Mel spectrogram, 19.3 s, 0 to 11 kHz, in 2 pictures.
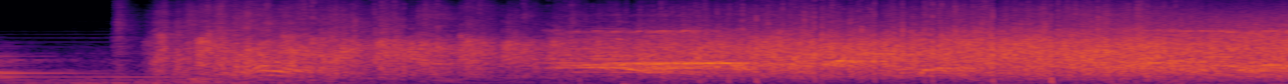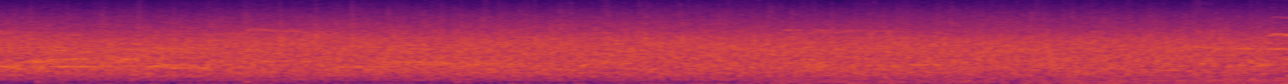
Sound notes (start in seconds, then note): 1.1 audience cheers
